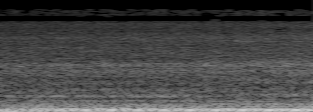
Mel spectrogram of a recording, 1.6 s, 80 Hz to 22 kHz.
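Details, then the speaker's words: 1967 Chevrolet Camaro RS V8 at idle: steady low rumble, revs sag as the A/C compressor kicks on and cold air comes out; normal A/C compressor engagement. "See, you can hear it and see it. RPMs drop, compressor kicked on."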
